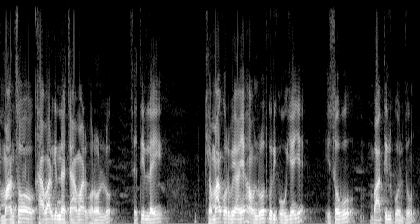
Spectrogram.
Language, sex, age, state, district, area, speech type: Odia, male, 30-45, Odisha, Bargarh, urban, spontaneous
